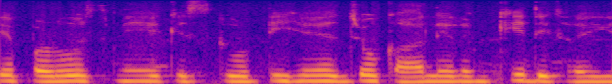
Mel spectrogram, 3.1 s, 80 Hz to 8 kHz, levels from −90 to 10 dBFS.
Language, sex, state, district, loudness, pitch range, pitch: Hindi, female, Uttar Pradesh, Jalaun, -15 LUFS, 180-190 Hz, 185 Hz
